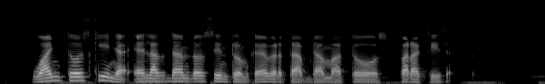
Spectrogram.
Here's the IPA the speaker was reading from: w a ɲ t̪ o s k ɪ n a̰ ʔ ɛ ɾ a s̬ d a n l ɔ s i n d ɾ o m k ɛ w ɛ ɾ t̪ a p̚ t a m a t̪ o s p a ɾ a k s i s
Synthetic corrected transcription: w a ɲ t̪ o s k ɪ ɲ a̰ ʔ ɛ l a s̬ d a n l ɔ s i n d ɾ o m k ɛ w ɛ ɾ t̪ a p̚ d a m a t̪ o s p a ɾ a k s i s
